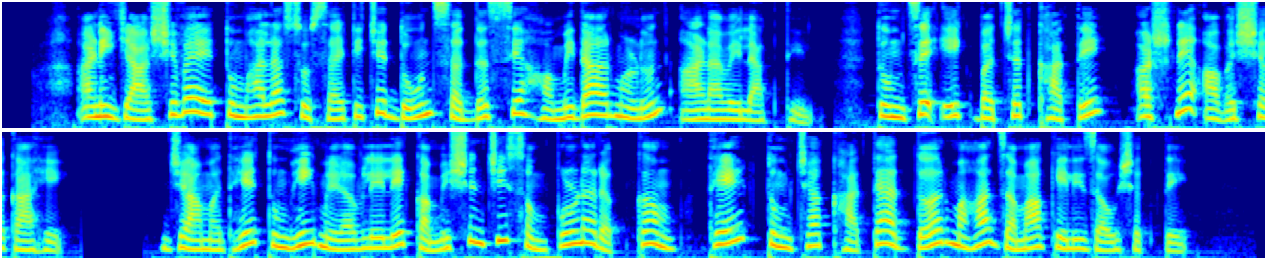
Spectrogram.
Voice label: MARATHI FEMALE

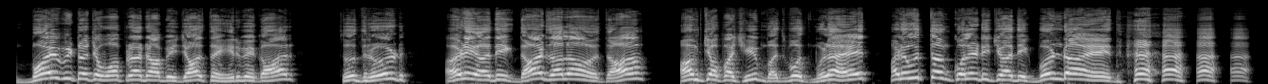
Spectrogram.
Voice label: MARATHI MALE

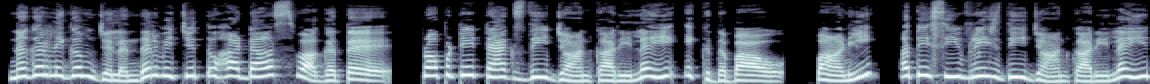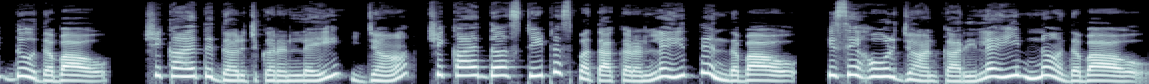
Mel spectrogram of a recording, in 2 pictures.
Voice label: Punjabi female

